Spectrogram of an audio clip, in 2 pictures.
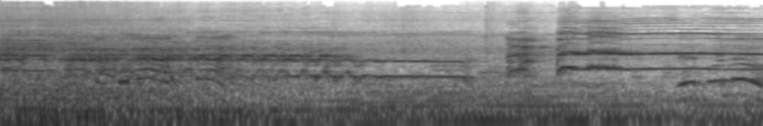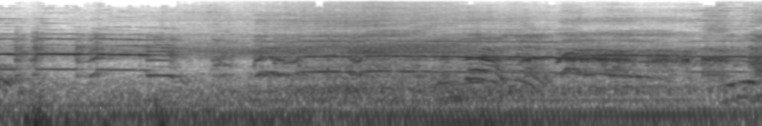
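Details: Kokok Balenggek rooster of Solok, West Sumatra, Indonesia, with repeated crows of stepped, drawn-out notes through the clip, one clear sustained crow in the middle, over a low background rumble.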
